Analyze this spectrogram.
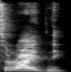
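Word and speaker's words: Tserriednich: Sernik is pronounced sidnik.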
